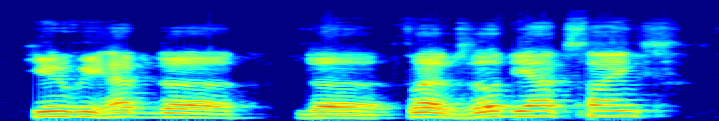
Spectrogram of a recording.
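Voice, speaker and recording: A man's fairly high voice at a very slow pace, with ordinary pitch variation. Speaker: tarot reader. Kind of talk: live stream talk. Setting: live video stream. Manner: halting.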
